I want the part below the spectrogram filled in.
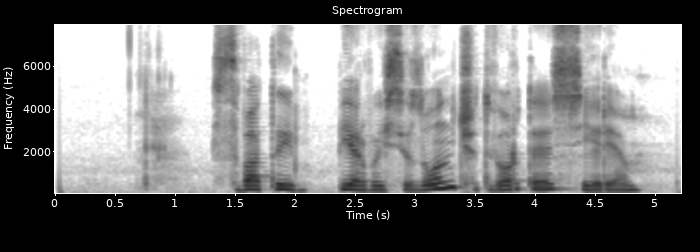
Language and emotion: Russian, neutral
